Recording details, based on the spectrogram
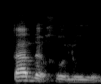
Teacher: दाल का कलकला होगा लेकिन सुगरा यानी हल्का होगा क्योंकि लफ्ज के बीच में है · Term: कलकला सुगरा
